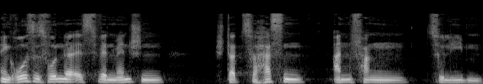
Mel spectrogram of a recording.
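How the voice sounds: Fairly low in pitch, a man speaks at a fairly slow pace. His tone is slightly mellow and his intonation fairly even.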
